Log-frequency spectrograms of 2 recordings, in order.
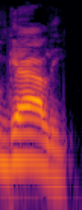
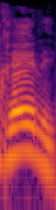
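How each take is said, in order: First: "جالي" with a hard g replacing ghain; English speakers' hard G. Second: "غالي" with a throaty ghain; Arabic ghain. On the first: Retold or imitated. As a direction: say Ghali as "جالي", starting like go. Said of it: "بيقولوا جالي". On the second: Shown as a demonstration. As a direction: start "غالي" on Arabic gh, not hard g. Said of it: "ما عندهمش الغين في لسانهم".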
